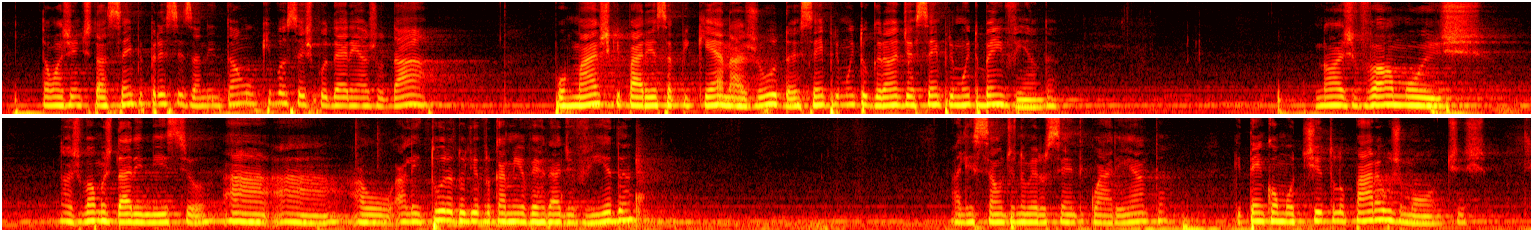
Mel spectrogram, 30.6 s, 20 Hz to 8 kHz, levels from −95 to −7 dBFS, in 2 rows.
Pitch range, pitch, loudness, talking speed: 165-185 Hz, 175 Hz, -33 LUFS, 110 wpm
